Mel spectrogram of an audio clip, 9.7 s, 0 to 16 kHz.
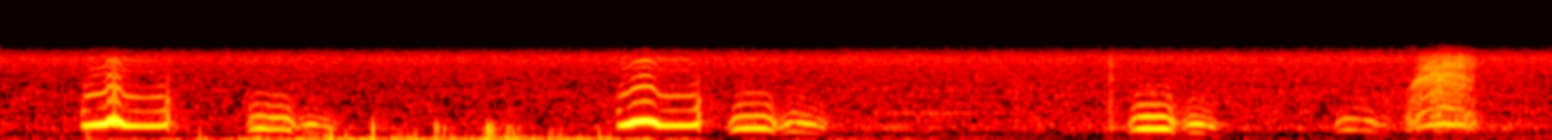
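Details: Eurasian eagle-owl courtship, 2022/2023, a female with a new male that appeared two weeks after her old partner was lost. Loud arched calls alternate with softer, lower, rising-falling notes as in a duet, with a brief rustle and a final burst.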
